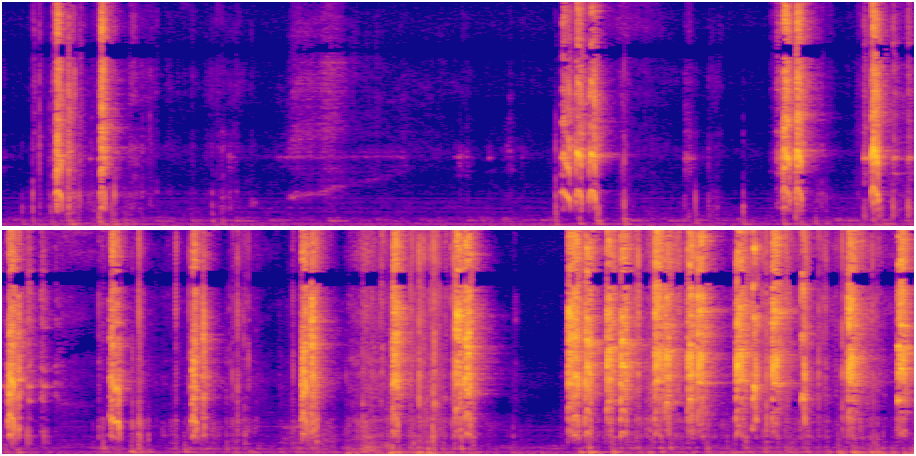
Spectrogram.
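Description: Baby green-cheeked conures give harsh, rapid squeaking bursts as they beg to be fed.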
